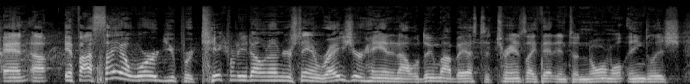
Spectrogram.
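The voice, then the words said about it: Strong regional accent, not local. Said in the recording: “I'm definitely not from around here... I do apologize for my accent. I do sound like this. I do say reckon and ain't and y'all.”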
